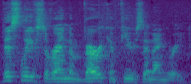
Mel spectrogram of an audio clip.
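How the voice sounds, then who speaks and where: A man hosting a prank video, reading a scripted intro in a flat, matter-of-fact way. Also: medium pitch, fast talker.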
